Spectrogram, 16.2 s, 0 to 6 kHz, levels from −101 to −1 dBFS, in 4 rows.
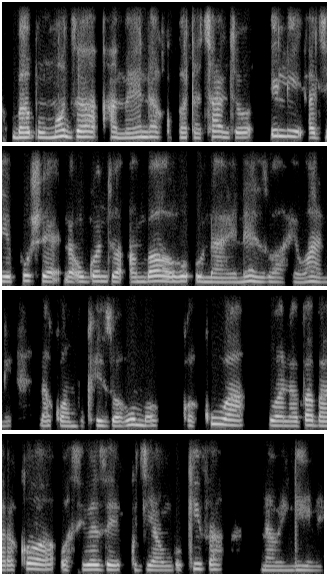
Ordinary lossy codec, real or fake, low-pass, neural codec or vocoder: Opus, 16 kbps; real; 5.4 kHz; none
